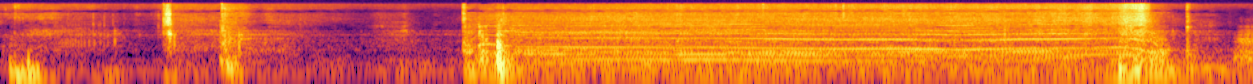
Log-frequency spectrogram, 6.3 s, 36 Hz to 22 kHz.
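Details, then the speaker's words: VAZ 2115 power window after cleaning channel and applying silicone: smooth, steady motor hum for about three seconds, no squeak or rubbing, extraneous noise gone; normal power window operation. "работай замечательно посторонний звук не слышно"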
